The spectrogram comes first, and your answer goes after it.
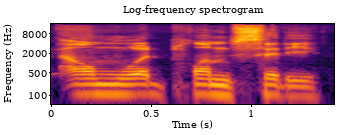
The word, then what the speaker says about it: Elmwood/Plum City: It's pronounced Elmwood, Plum City.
